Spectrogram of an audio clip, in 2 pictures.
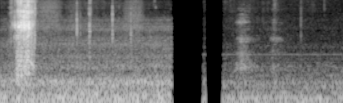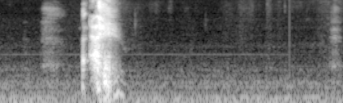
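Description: One loud, explosive sneeze with a sharp intake before it, over steady background hum; a softer burst is heard earlier.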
